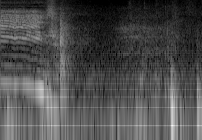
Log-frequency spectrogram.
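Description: A man's high-pitched, drawn-out vocal cry, held on one note and then falling away about half a second in. A couple of short soft knocks follow.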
